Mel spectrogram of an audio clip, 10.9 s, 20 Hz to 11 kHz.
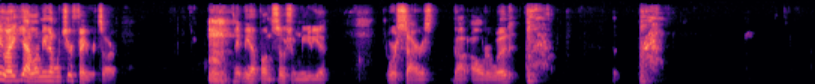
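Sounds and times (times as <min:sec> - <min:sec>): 
speech: 0:00.0 - 0:01.6, 0:02.8 - 0:07.4
coughing with gravelly rasp: 0:02.8 - 0:03.2, 0:07.0 - 0:07.4, 0:08.5 - 0:09.0
throat clearing: 0:02.8 - 0:03.2, 0:07.0 - 0:07.4, 0:08.5 - 0:09.0.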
